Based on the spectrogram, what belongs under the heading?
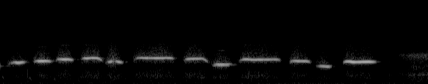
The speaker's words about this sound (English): You used to whistle like.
